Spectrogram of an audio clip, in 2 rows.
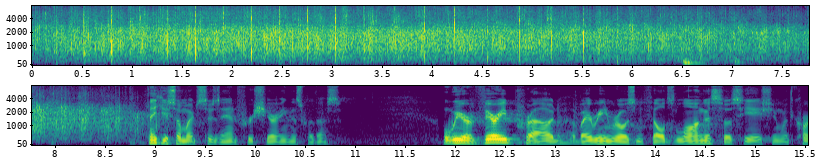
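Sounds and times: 
audience applauding to welcome a speaker: 0.0 - 9.2
speech: 9.0 - 11.0, 11.9 - 15.5.

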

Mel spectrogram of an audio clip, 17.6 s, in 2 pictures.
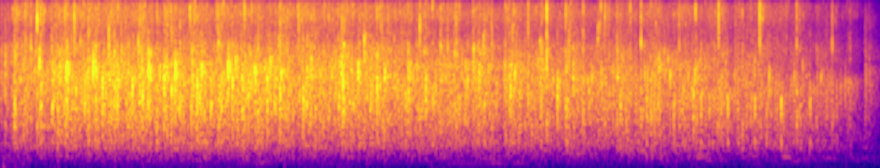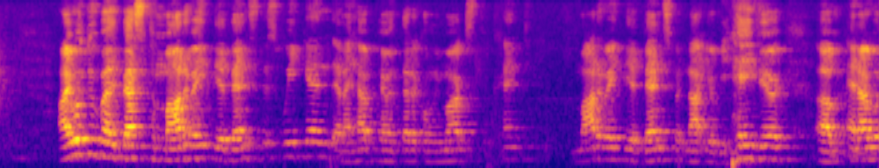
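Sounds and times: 
audience applause: 0.0 - 9.0
speech: 9.5 - 17.5.

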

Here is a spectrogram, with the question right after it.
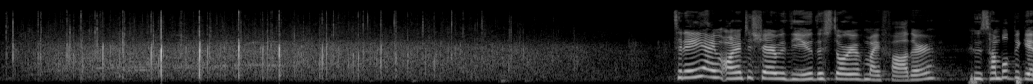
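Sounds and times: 
large graduation audience applause: 0.0 - 6.7
speech: 6.8 - 10.3.

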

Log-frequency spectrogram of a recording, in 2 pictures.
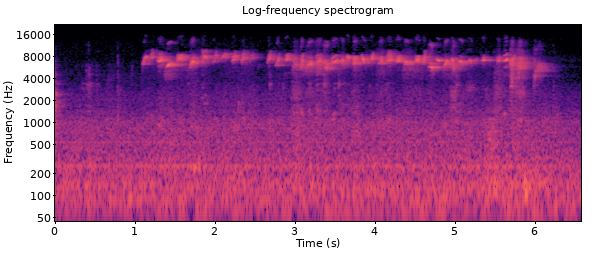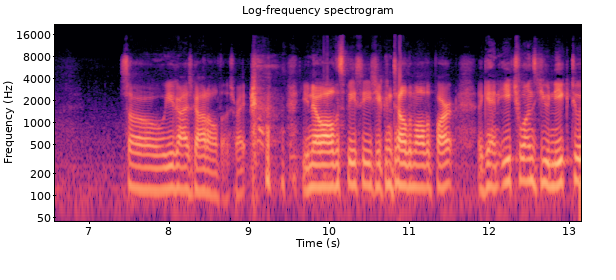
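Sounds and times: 
faint hiss: 0.0 - 13.1
migrating birds of many species giving flight calls: 1.1 - 6.3
speech: 7.5 - 13.1.

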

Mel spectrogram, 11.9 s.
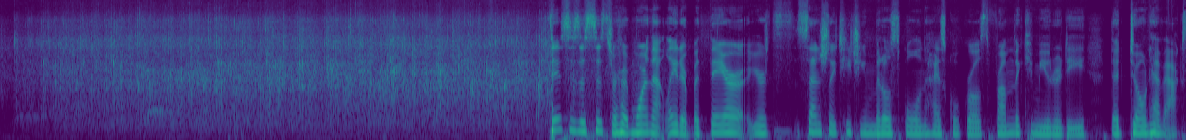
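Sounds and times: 
crowd clapping: 0.0 - 6.3
speech: 5.5 - 11.8.

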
